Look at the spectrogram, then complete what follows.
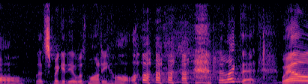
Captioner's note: laughs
